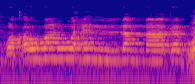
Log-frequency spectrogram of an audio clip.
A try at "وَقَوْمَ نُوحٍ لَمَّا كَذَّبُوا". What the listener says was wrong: غن الميم الميم المشدة، وقوم نوح لما، غن لما،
